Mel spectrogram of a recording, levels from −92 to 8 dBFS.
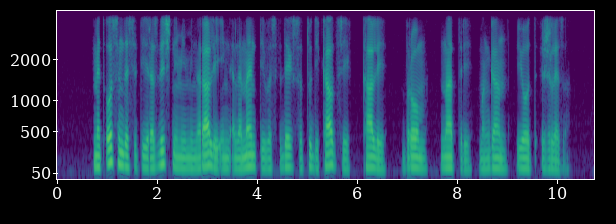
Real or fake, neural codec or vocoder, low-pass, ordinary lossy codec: real; none; 3.6 kHz; none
